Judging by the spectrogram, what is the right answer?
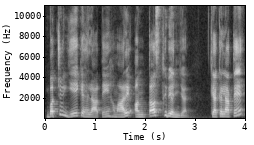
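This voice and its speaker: A woman teaching a children's alphabet lesson, reciting letters slowly and repeating her own questions and answers for the pupils. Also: medium pitch, expressive.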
